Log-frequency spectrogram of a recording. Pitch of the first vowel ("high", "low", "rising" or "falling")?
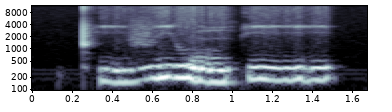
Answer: low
